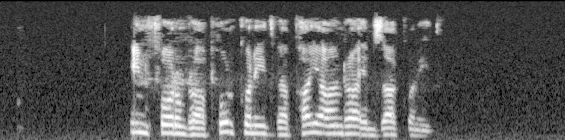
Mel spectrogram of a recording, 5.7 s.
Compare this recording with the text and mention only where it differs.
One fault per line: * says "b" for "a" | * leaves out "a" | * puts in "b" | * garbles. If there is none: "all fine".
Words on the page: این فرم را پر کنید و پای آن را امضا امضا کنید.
* leaves out "امضا"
